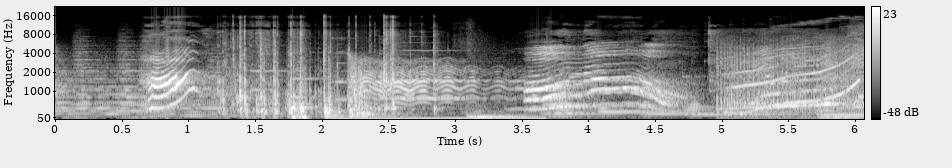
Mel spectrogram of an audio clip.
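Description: Background music for a children's video with cartoon sound effects laid over it: several quick rising whistle-like glides, a wobbling tone in the middle, and a thunk.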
